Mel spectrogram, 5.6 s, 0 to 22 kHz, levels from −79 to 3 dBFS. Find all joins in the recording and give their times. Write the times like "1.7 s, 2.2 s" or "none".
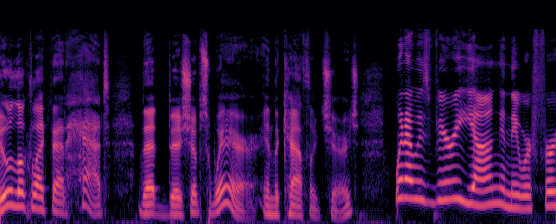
3.8 s

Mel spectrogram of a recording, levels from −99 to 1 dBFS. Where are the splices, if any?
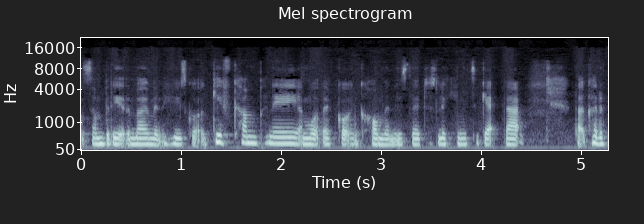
2.2 s

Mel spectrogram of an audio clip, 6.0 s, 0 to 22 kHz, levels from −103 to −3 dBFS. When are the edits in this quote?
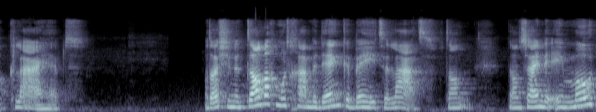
none

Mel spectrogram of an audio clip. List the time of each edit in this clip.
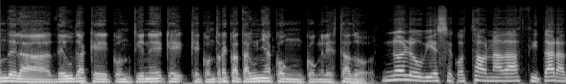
3.7 s

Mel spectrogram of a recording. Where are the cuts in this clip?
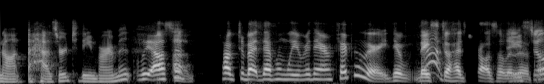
1.3 s

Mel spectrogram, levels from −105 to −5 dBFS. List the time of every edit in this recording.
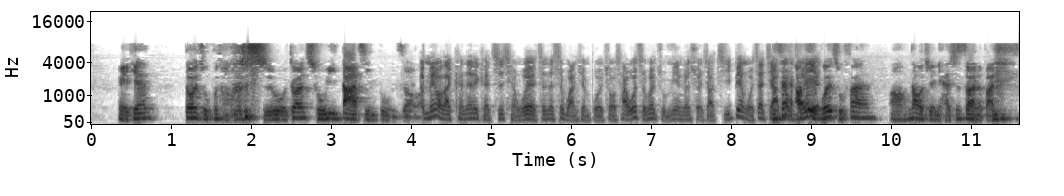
9.9 s

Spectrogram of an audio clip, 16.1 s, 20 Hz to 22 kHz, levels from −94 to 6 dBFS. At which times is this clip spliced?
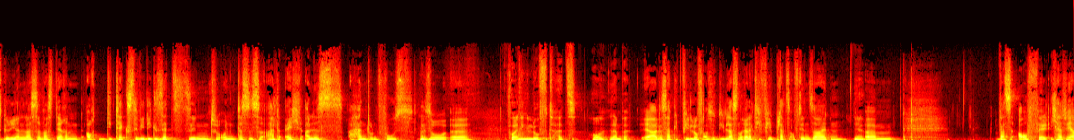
10.5 s

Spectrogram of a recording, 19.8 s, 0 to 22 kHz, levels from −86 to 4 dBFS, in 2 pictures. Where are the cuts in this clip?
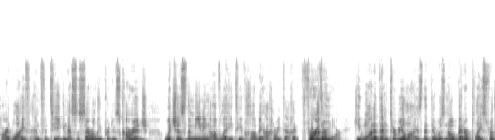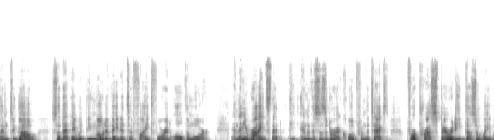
6.0 s

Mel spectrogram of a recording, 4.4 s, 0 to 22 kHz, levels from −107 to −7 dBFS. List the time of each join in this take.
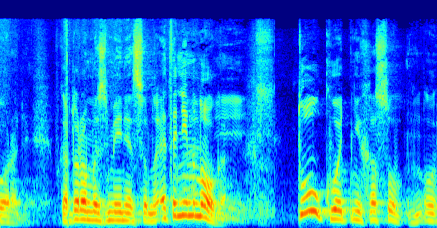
2.7 s

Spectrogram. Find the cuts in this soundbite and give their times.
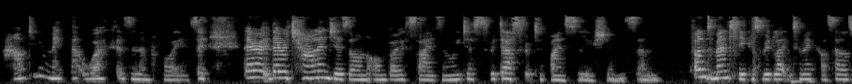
none

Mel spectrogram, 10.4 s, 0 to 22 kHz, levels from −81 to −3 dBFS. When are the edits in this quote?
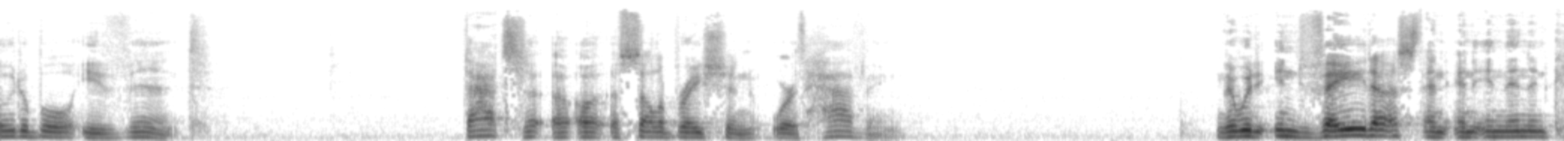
9.5 s

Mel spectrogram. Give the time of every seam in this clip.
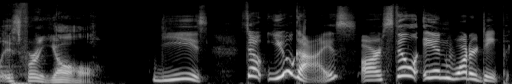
1.4 s, 3.6 s

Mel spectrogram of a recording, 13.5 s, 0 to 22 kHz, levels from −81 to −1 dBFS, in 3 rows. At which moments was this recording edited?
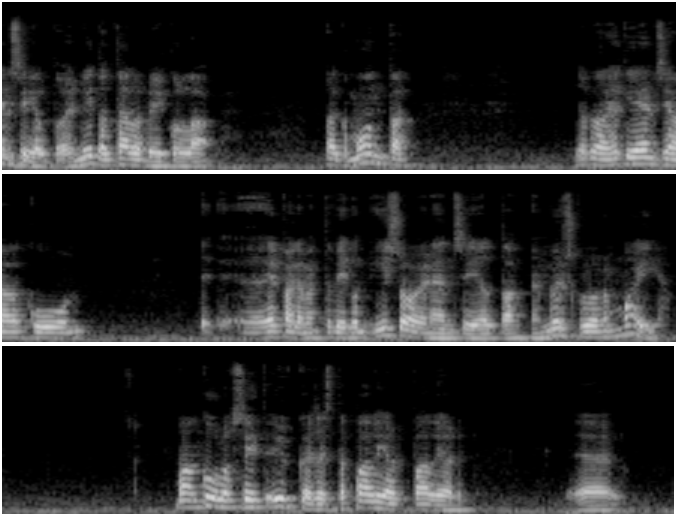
8.0 s, 10.1 s

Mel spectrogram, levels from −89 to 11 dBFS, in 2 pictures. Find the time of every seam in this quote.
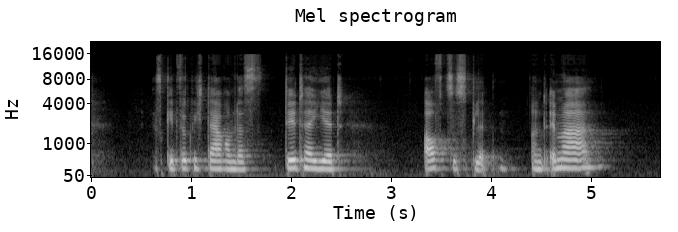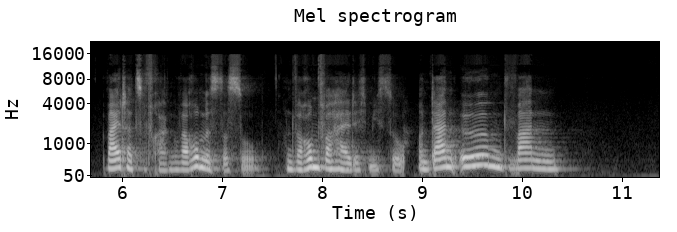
8.8 s

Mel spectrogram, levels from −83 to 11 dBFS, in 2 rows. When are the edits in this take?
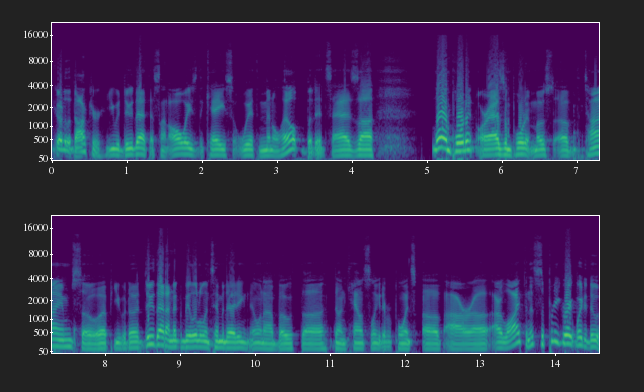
none

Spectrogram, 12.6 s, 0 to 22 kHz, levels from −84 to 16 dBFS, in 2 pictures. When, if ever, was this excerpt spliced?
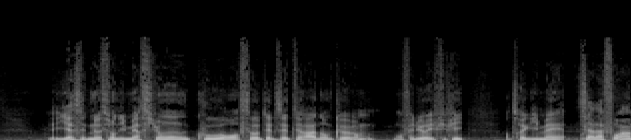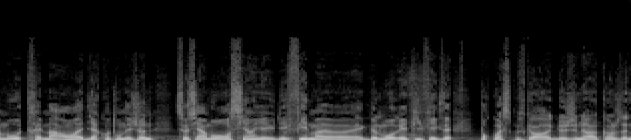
5.7 s, 11.5 s

